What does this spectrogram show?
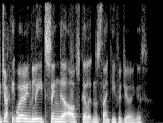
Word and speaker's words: Zkeletonz: find us the band skeletons obviously it's spelled Zed k e l e t o n z but that's on Instagram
